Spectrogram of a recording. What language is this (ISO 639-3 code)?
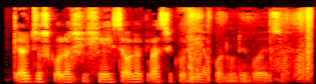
kat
